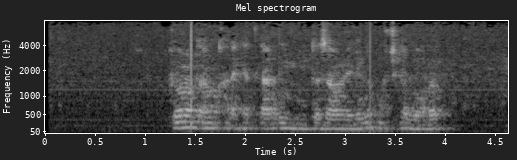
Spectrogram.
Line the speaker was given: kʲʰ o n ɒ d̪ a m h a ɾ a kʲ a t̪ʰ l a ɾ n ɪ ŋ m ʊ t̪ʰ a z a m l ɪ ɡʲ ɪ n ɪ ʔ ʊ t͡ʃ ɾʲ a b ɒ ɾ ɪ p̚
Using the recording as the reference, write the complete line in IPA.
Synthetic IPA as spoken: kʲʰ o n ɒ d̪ a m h a ɾ a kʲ a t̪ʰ l a ɾ n ɪ ŋ m ʊ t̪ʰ a z a m l ɪ ɡʲ ɪ n ɪ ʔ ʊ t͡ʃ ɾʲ a b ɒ ɾ ɪ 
